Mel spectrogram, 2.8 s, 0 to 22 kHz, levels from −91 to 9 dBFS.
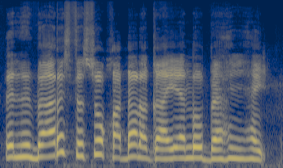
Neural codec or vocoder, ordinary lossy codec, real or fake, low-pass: codec, 44.1 kHz, 3.4 kbps, Pupu-Codec; none; fake; none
